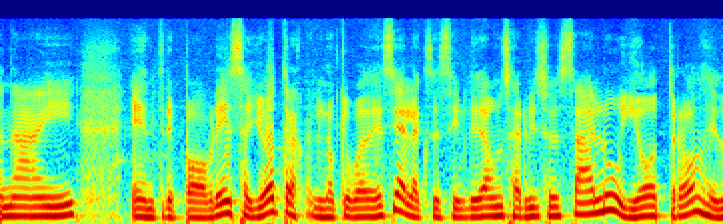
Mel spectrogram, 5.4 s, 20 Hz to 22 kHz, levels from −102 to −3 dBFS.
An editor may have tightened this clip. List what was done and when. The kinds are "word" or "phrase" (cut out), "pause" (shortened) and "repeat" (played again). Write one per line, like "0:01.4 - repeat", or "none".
0:02.3 - word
